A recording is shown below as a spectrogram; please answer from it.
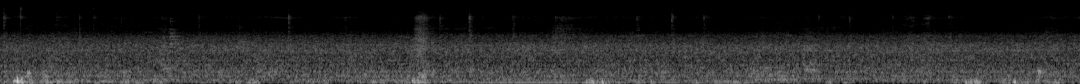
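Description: A steady rumble of rail traffic and machinery with faint distant voices, and no animal calls.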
